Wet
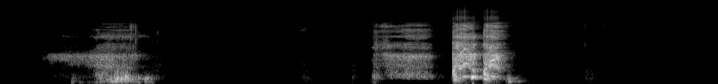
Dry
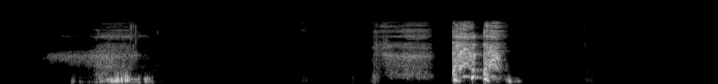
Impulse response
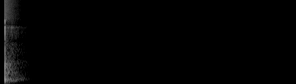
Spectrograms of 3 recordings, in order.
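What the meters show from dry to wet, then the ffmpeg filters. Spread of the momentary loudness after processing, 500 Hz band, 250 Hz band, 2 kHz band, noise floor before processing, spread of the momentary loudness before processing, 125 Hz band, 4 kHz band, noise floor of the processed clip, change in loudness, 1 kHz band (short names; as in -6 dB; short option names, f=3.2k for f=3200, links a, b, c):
21 LU, +3.5 dB, -0.5 dB, -1.0 dB, under -85 dBFS, 22 LU, -7.0 dB, -1.0 dB, under -85 dBFS, -0.5 dB, +2.0 dB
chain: -filter_complex "[0:a]acontrast=75,asplit=2[a][b];[1:a]atrim=start_sample=2205,asetrate=70560,aresample=44100,highshelf=f=4.8k:g=4.5[c];[b][c]afir=irnorm=-1:irlink=0,volume=-9dB[d];[a][d]amix=inputs=2:normalize=0,volume=-8dB"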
